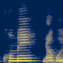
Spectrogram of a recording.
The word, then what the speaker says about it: 米: 쌀값이란 뜻입니다.요 쌀자는 그냥 요렇게만 써져 있으면 코메라고 읽죠. 그다음에 현미일 때는 또 겟마이라고 읽습니다.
